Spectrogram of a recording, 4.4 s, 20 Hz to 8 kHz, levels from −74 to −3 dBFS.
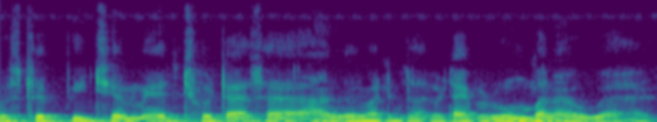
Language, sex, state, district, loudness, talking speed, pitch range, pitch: Hindi, male, Odisha, Nuapada, -17 LUFS, 180 wpm, 145-155 Hz, 150 Hz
